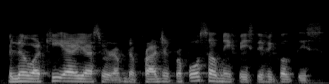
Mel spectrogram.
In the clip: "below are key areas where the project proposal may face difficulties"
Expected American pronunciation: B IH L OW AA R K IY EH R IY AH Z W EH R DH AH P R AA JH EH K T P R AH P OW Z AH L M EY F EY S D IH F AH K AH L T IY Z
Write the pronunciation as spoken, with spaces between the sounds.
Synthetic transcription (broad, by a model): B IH L OW AA R K IY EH R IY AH S W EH R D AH P R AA JH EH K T P R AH P OW S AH L M EY F EY S D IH F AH K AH L T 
